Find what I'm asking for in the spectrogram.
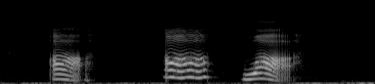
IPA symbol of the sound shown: ɑː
